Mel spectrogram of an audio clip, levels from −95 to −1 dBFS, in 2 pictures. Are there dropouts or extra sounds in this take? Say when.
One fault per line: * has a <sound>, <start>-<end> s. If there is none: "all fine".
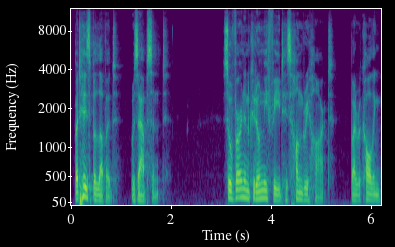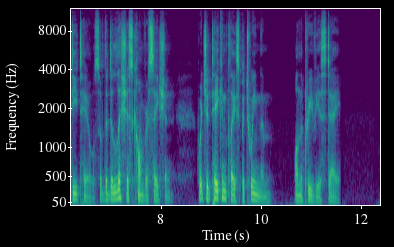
all fine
